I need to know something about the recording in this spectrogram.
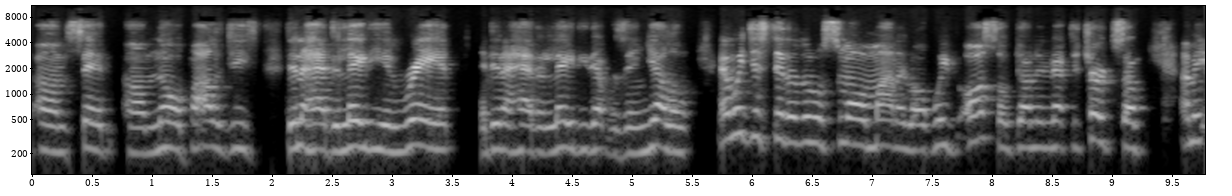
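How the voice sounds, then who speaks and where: A woman with a fairly high voice talks casually in a panel conversation. She is chatty and emphatic, circling back to repeat words and phrases. The recording is somewhat dull and muffled. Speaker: stage actress interviewed about a play.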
